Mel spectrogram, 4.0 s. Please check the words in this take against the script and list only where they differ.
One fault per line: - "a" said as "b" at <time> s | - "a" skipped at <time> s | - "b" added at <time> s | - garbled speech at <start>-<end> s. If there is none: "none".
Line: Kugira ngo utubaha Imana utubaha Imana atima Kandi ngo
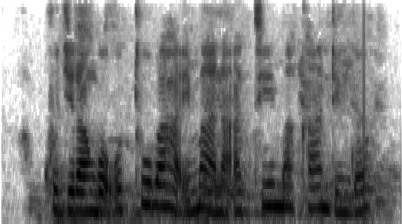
- "utubaha Imana" skipped at 2.3 s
